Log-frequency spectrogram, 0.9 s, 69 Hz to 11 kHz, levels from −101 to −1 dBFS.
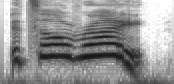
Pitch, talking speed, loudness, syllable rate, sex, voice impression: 350 Hz, 205 wpm, -13 LUFS, 4.5 syllables/s, female, feminine, adult-like, clear, slightly fluent, slightly intellectual, friendly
